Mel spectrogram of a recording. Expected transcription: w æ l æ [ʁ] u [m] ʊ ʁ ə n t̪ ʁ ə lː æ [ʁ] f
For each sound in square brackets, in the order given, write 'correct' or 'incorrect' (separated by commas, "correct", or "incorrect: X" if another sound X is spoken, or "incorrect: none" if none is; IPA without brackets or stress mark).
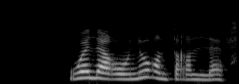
correct, incorrect: n, incorrect: none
